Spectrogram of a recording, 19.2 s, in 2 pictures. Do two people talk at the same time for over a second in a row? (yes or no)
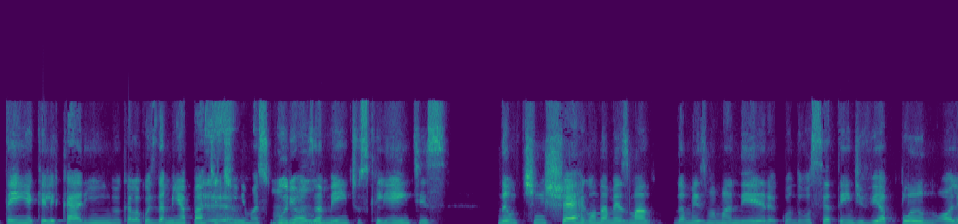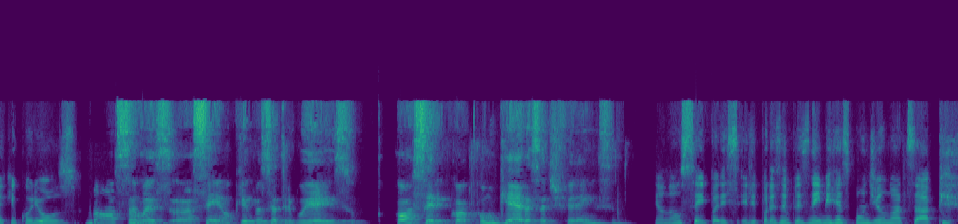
yes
